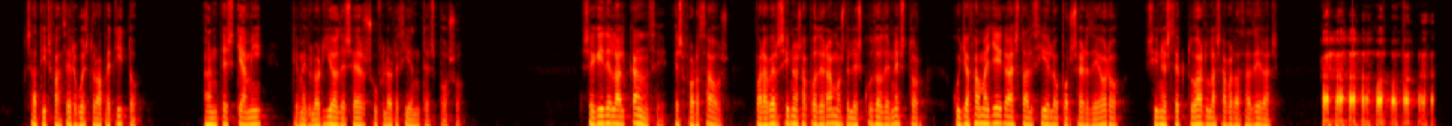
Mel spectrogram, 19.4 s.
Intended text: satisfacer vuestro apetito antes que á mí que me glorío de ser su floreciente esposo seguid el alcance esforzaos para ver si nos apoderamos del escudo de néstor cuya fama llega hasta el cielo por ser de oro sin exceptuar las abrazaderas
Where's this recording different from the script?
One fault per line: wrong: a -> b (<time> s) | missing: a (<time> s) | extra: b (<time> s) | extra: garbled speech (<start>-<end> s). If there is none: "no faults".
no faults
